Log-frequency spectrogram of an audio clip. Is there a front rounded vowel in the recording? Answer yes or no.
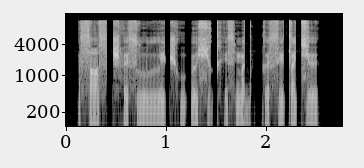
no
